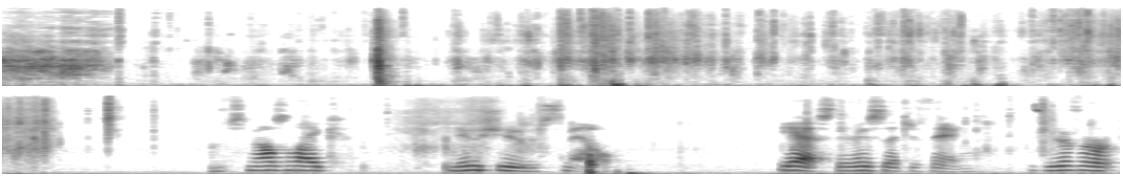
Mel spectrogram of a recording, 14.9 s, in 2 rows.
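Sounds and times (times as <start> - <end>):
plastic wrap and packing tape on a package crinkling and tearing: 0.8 - 8.2, 13.7 - 14.9
speech: 9.1 - 9.8, 10.4 - 11.6, 12.7 - 14.9.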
